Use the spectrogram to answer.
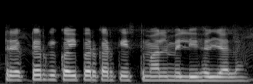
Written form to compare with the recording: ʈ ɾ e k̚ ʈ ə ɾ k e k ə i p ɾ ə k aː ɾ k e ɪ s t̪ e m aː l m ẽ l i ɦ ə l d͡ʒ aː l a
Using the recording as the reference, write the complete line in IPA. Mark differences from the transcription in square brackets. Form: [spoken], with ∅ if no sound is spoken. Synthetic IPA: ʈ ɾ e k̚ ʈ ə ɾ k e k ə i p ɾ ə k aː ɾ k e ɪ s t̪ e m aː l m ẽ l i ɦ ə l d͡ʒ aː l a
